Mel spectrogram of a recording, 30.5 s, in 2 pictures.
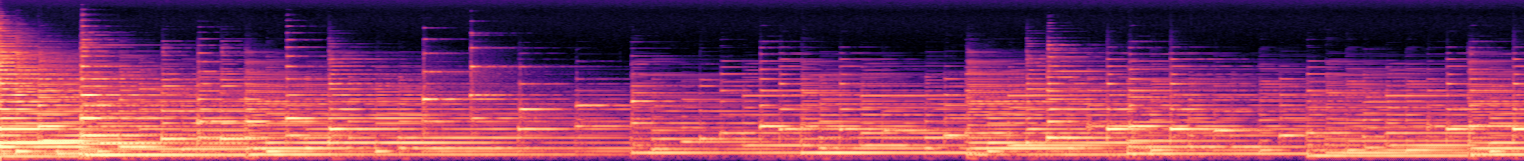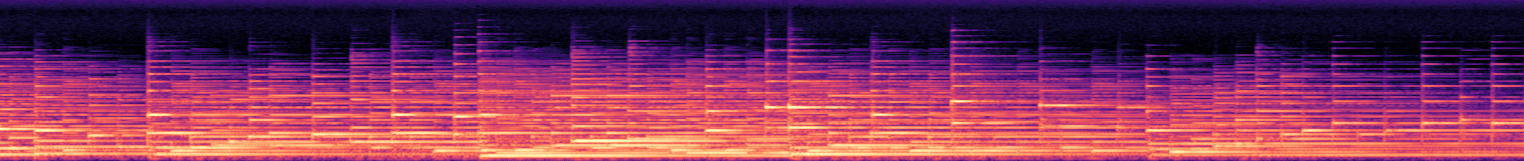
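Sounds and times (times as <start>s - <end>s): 
piano sketch: 0.0s - 30.4s.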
